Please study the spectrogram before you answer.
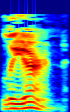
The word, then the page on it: lierne: British English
